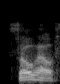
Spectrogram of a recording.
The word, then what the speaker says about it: Sol Haus: Is that how you pronounce it? Sol Haus, right? Soul House, absolutely.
